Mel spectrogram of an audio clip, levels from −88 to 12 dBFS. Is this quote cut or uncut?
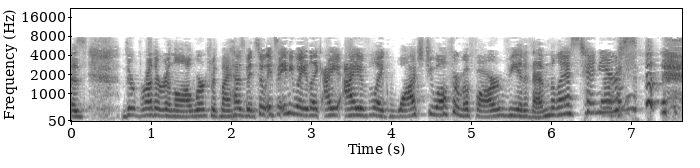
uncut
